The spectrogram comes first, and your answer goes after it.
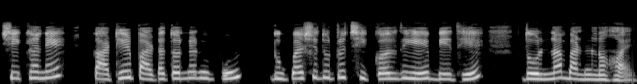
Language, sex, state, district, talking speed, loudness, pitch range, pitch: Bengali, female, West Bengal, North 24 Parganas, 120 wpm, -16 LUFS, 255-300 Hz, 275 Hz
